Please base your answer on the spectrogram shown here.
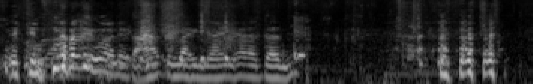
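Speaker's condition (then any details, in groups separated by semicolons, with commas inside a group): No condition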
